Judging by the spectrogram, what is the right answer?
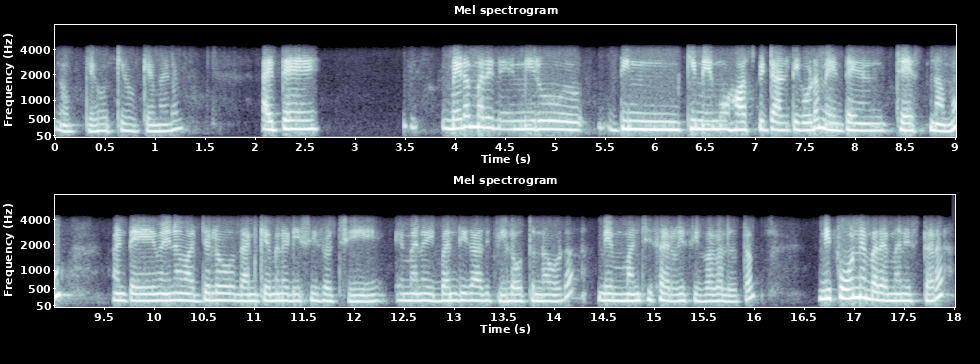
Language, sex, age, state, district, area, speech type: Telugu, female, 30-45, Telangana, Hanamkonda, urban, conversation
